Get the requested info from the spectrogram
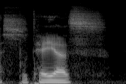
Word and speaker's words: Putellas: Putellas. – Sounds weird, Putellas, but first female to win back-to-back Ballon d'Ors.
